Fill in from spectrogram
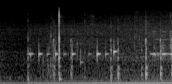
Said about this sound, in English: Yeah, my phone's still going.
